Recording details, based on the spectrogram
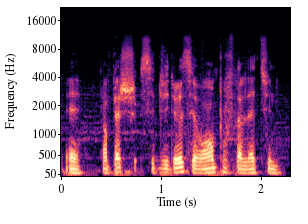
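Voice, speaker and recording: A man's voice: sits low, little pitch movement, quick pace, faint music behind. A young man teasing his friend and stumbling over his words in a casual gaming chat. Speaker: co-host, fellow player.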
